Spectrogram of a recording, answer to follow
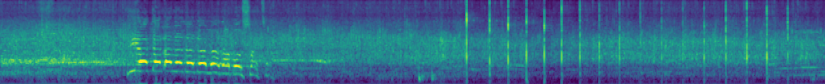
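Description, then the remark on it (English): An audience bursts into a sustained round of hand clapping as praise to the Lord, with cheering voices rising at first, then the crowd noise settles while scattered individual claps keep popping through. “Shout it again and give the Lord a hand clap of praise.”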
